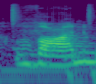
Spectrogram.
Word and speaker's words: Vaughn: here Valen and Vaughn so v-a-l-e-n Valen and Von v-a-u-g-h-n now Valen means strength and health Von means little one so together I find that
